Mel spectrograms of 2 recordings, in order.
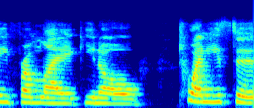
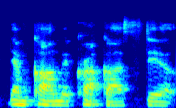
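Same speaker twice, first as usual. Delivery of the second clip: put-on low, soft Caribbean accent, leaning back; a laid-back Caribbean man giving his nickname in a lower, softer voice; lightly imitated Caribbean accent, low and soft; 8 semitones lower, 8 dB quieter than usual. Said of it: "in his Caribbean accent".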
